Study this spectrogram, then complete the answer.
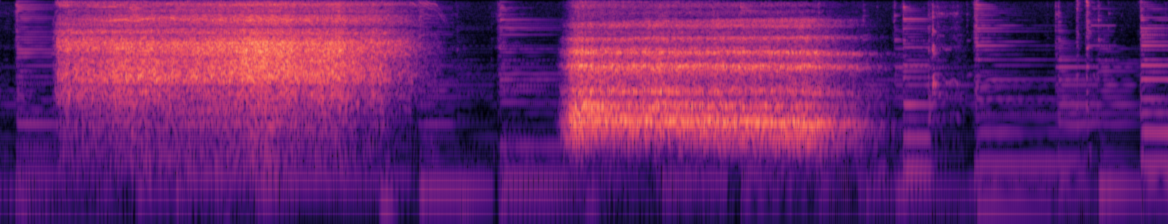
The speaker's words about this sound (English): Kiwa took a deep dragon breath, in and out.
